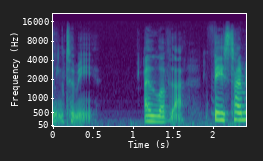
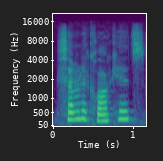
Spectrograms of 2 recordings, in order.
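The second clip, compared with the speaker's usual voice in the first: ordinary talk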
